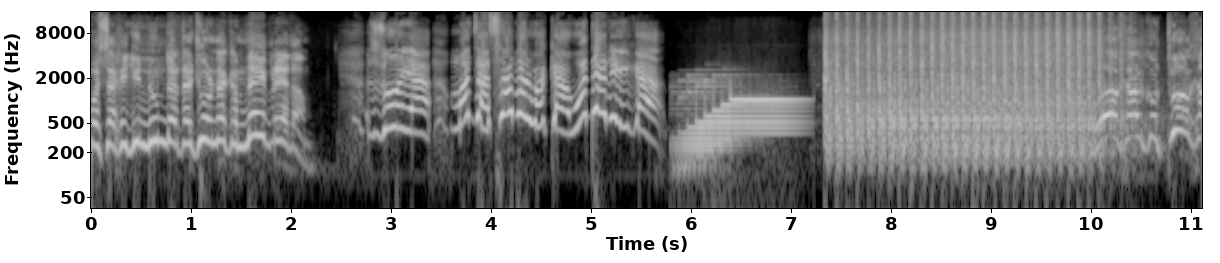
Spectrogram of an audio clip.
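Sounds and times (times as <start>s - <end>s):
speech: 0.0s - 6.7s, 10.2s - 11.0s
short tonal sound: 5.8s - 7.3s
rapid automatic gunfire: 7.3s - 10.5s.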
